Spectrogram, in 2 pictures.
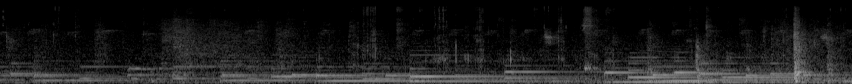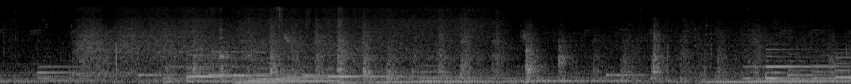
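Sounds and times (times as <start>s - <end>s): background music with held notes: 0.0s - 17.0s
bread crust crackling as torn: 1.7s - 7.8s.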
